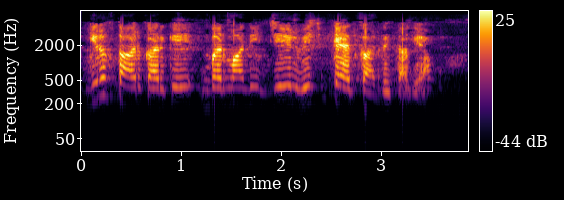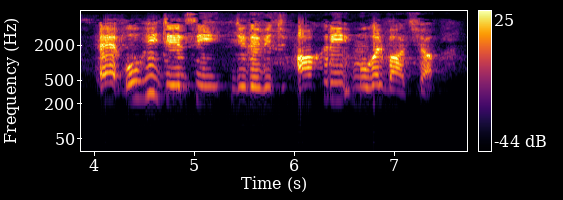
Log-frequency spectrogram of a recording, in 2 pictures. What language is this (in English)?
Punjabi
